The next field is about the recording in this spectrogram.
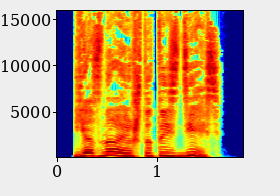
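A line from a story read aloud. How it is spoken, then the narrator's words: Shouting out. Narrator (Russian): выкрикнула она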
